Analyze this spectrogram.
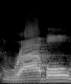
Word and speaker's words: Hrabal: Next, we go to Hurabball, or as you know, the announcers pronounce it, Rabble, which I don't like. So, I'll keep calling him Hurabal until he makes it into the NHL.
